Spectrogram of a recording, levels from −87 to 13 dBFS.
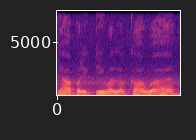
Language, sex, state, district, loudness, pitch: Hindi, male, Uttar Pradesh, Lucknow, -14 LUFS, 135 Hz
